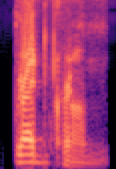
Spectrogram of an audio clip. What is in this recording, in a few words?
"breadcrumb", American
